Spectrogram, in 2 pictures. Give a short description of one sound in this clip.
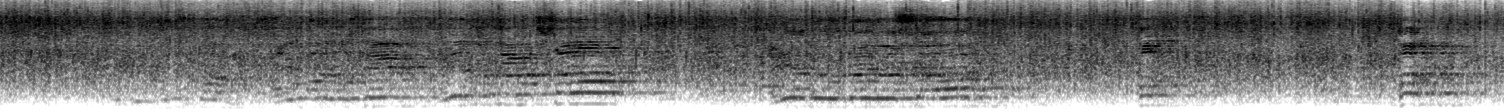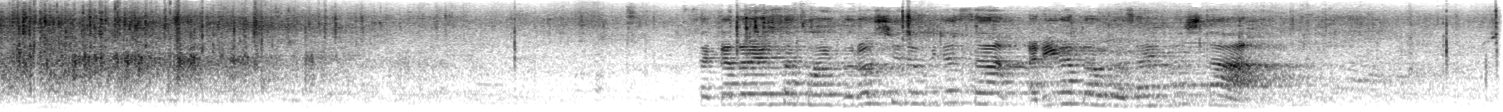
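A group of women and men chant together loudly in a large hall.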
